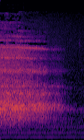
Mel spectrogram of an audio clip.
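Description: A single long, audible exhale during EFT tapping for shoulder pain, breathed close to the microphone and fading out slowly with no speech.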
